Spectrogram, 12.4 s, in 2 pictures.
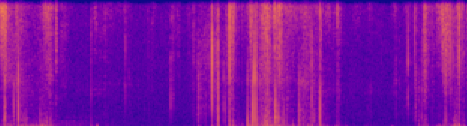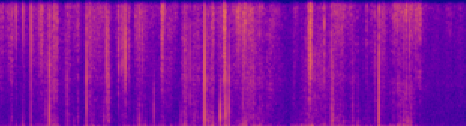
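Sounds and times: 
bamboo tapped, scratched and brushed: 0:00.0 - 0:12.0.

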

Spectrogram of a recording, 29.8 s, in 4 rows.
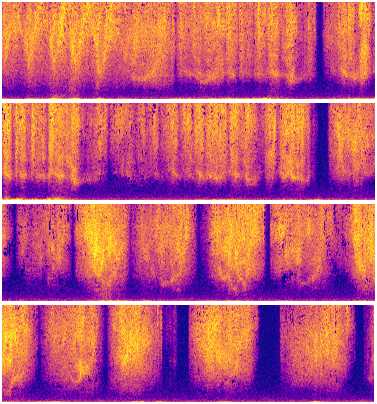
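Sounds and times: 
dry hands rubbing together: 0:00.0 - 0:29.8.

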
